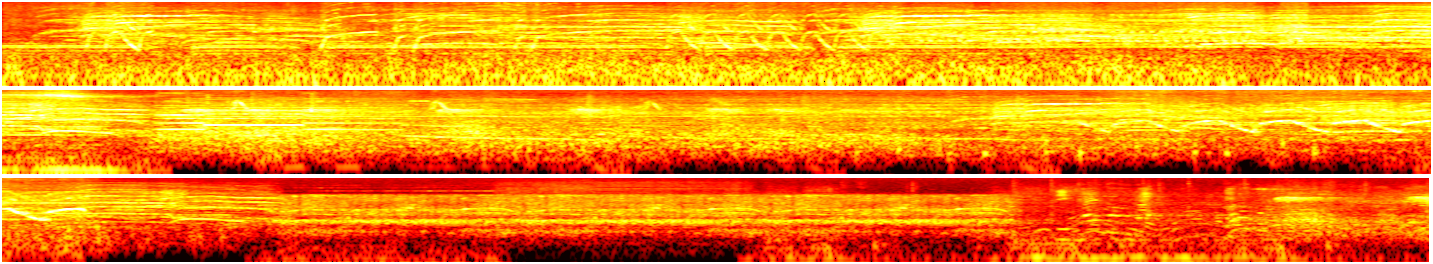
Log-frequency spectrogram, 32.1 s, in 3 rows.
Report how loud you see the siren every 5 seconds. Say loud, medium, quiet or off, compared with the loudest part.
loud, loud, loud, medium, loud, off, off.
